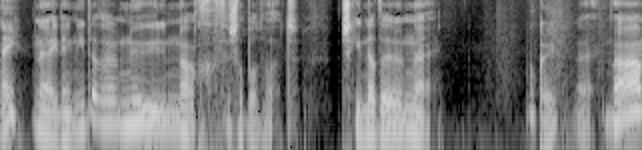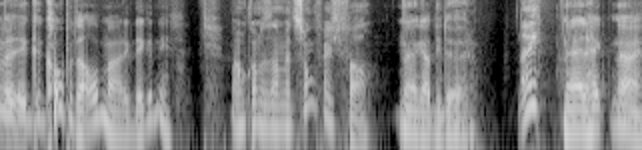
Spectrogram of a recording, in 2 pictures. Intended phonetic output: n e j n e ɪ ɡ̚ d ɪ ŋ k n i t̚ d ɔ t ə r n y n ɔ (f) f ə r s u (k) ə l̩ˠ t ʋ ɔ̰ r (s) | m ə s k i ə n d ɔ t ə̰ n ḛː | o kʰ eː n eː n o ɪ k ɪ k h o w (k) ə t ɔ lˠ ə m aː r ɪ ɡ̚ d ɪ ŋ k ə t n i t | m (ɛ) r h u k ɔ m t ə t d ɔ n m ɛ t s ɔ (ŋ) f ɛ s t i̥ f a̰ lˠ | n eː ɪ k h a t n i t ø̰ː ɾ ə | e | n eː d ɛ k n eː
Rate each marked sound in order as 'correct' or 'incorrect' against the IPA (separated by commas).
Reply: incorrect, incorrect, incorrect, incorrect, incorrect, correct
